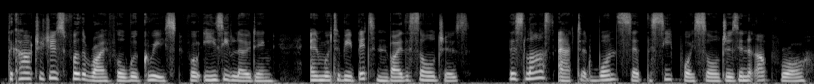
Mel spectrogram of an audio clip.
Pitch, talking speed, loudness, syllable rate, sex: 195 Hz, 220 wpm, -20 LUFS, 6.0 syllables/s, female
